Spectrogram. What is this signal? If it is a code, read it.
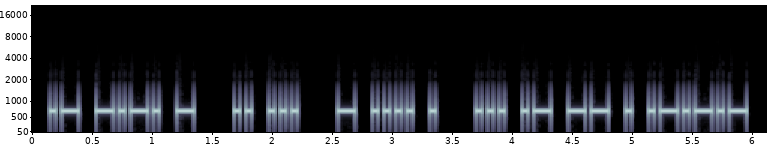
Morse code, heard as a keyed tone, about 25 wpm, 700 Hz. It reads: ACT IS THE SAME.
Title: Sentences from Top 1400 Words 25wpm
